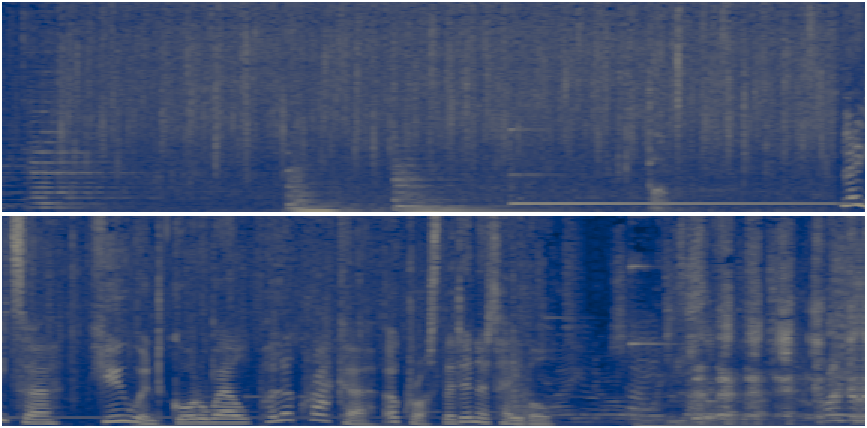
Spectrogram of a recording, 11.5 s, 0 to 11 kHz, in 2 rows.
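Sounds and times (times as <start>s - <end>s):
heavy rain pouring down: 0.0s - 8.1s
speech: 5.8s - 11.4s
laughter: 10.2s - 11.4s.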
